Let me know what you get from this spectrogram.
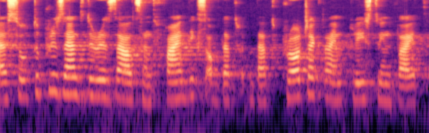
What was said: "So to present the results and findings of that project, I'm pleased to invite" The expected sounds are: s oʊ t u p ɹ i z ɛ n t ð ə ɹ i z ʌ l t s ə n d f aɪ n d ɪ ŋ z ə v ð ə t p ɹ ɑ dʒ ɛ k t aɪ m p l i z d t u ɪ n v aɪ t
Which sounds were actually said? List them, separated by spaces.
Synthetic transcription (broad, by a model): s oʊ t u p ɹ i z ɛ n t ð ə ɹ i z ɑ l t s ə n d f aɪ n d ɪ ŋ s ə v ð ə t p ɹ ɑ dʒ ɛ k t aɪ m p l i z t u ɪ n v aɪ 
